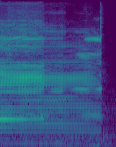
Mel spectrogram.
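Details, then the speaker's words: Corded Wahl Legend hair clipper: harsh, loud electric buzz that cuts off abruptly; tightening the tuning screw silences it but stops the blade, loosening lets the blade move but stays noisy, so the coil is misadjusted. "Nah, ketika saya udah kencengin suaranya senyap cuma blitnya dia enggak mau gerak. Kendorin lagi blednya gerak tapi tetap dia berisik."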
